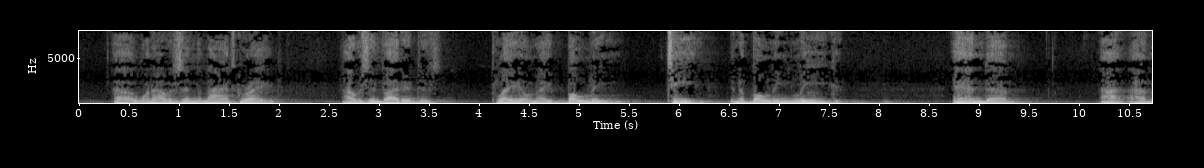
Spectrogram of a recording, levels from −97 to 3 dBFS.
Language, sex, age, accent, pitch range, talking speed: English, male, 60-79, American, 150-195 Hz, 130 wpm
